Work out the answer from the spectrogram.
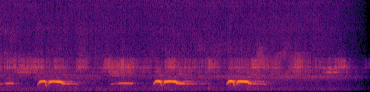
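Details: Golden-headed quetzal at Alto San Miguel giving clear, mellow whistled phrases, a short note then a longer slurred one, repeated about every two seconds over a faint insect hiss.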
